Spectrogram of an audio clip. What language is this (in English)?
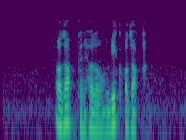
Bashkir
